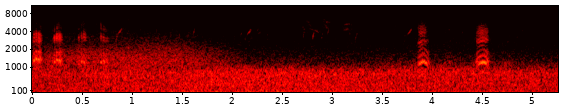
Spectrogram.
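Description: Birds calling outdoors: a quick run of short harsh calls at the start, then two single calls about four and four and a half seconds in, over a steady low background rumble.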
